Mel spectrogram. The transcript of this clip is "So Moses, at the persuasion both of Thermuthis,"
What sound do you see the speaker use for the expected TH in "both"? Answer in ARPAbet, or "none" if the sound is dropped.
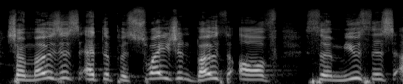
TH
